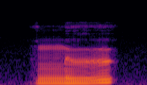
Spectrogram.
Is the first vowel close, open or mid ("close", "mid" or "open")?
close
